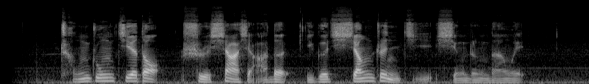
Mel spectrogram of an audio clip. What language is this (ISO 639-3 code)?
zho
